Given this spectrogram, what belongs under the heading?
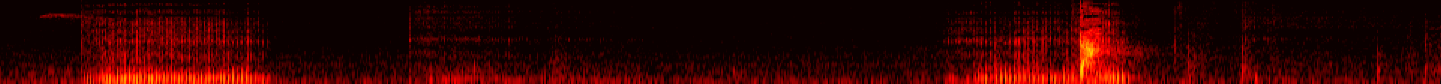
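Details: Dog snoring: two loud, rough, rattling snores on breathing in, a few seconds apart, with quiet breathing between them.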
